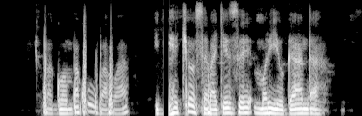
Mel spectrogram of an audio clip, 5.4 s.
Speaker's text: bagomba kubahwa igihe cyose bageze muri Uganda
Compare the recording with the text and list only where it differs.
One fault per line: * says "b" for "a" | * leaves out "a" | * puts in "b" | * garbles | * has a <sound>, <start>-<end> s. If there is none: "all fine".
* has a dropout, 2.5-2.5 s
